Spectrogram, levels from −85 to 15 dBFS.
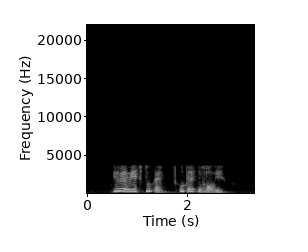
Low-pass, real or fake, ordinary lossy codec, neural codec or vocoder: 3.6 kHz; fake; none; codec, 24 kHz, 1 kbps, SNAC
